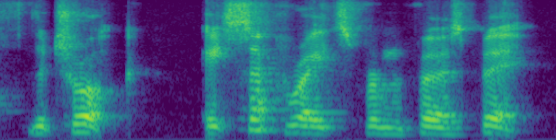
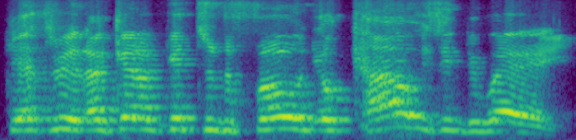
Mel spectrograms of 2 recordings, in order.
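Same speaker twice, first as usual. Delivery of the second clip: put-on higher-pitched comic Belgian accent; high, stilted mock Belgian accent; Jean-Claude Van Damme accent; 5 semitones higher than usual. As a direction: ham up a Belgian action star's accent. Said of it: "That's your award-winning J C V D accent".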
